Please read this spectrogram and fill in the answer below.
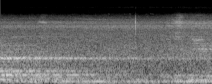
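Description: Slow church music in a large reverberant hall: a held chord of sustained notes fading out over a steady rumble, with new low notes coming in near the end.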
